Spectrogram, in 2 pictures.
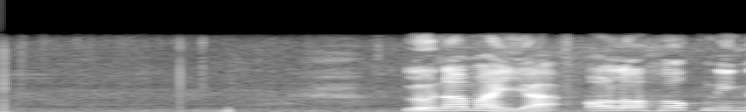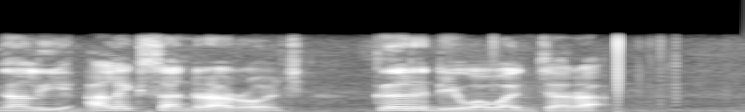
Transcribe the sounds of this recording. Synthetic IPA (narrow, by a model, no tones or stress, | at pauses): lunamajaɔlɔɦɔk̚niŋalialɛksandɾaɾɔt͡ʃ | kɨrdiwawaɲt͡ʃaɾa̰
